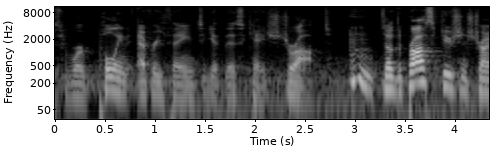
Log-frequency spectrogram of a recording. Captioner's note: clears throat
